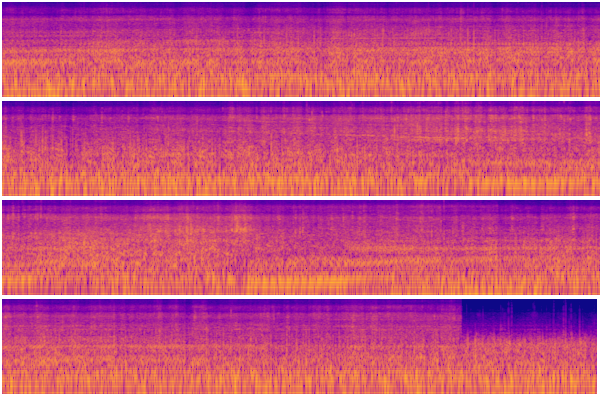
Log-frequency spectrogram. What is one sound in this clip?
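A small engine drones loudly close by, rising and falling in pitch.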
